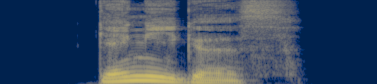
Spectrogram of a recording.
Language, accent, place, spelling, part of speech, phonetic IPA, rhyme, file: German, Germany, Berlin, gängiges, adjective, [ˈɡɛŋɪɡəs], -ɛŋɪɡəs, De-gängiges.ogg
- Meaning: strong/mixed nominative/accusative neuter singular of gängig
